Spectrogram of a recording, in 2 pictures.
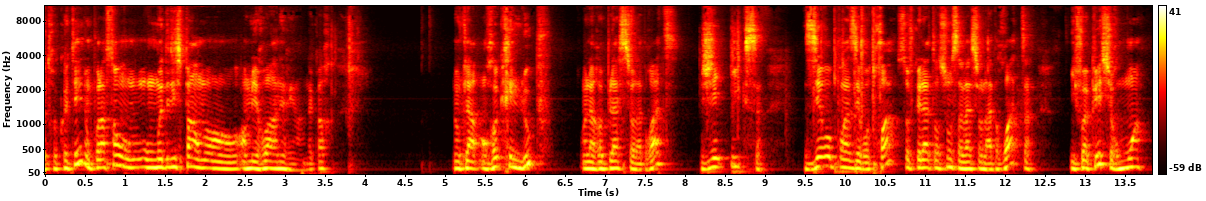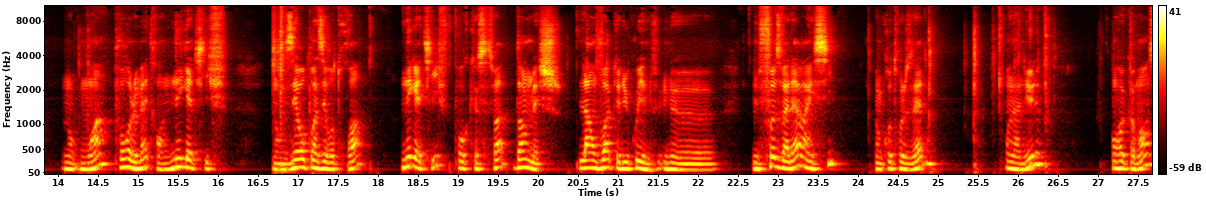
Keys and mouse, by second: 3.3 ctrl+r, 8.1 g, 23.9 ctrl+z, 24.7 ctrl+z, 25.3 ctrl+z, 27.1 Tab.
